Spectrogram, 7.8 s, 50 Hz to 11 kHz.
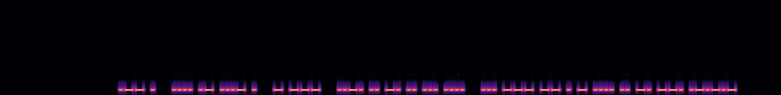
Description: Morse code, heard as a keyed tone, about 44 wpm, 700 Hz. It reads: WE HAVE TO FINISH SOMETHING.
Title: Sentences from Top 1200 Words 45wpm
